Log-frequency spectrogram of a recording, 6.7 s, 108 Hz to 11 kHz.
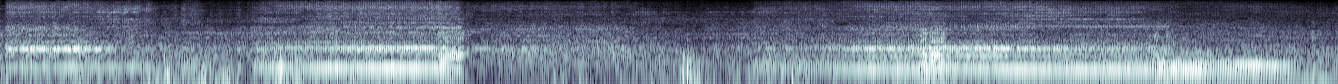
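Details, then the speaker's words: Yamaha Zuma 70cc two-stroke scooter, revs lowered with 6.5 g rollers: buzz with wavering tone climbing and dropping with revs, stopping when clutch disengages; clutch-related, gearbox oil leak suspected. "What the hell is that? It's got to be something clutch related cuz it stops when the clutches disengages."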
